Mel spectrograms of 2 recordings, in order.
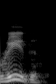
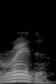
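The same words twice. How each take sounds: First: The word is said like 'reed'. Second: The word is said like 'red'. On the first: The action happens now. "현재는 현재도 read" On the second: The action happened in the past. "과거는 read예요"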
